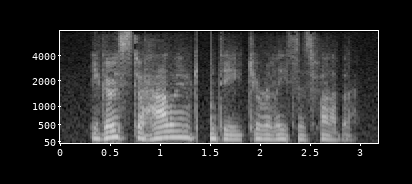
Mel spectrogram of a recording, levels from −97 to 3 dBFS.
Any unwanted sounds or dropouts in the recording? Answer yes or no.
yes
